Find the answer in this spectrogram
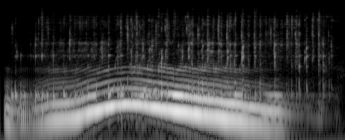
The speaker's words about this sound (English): Blow some bubbles into that water. Next, sing through that straw.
